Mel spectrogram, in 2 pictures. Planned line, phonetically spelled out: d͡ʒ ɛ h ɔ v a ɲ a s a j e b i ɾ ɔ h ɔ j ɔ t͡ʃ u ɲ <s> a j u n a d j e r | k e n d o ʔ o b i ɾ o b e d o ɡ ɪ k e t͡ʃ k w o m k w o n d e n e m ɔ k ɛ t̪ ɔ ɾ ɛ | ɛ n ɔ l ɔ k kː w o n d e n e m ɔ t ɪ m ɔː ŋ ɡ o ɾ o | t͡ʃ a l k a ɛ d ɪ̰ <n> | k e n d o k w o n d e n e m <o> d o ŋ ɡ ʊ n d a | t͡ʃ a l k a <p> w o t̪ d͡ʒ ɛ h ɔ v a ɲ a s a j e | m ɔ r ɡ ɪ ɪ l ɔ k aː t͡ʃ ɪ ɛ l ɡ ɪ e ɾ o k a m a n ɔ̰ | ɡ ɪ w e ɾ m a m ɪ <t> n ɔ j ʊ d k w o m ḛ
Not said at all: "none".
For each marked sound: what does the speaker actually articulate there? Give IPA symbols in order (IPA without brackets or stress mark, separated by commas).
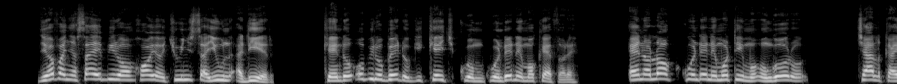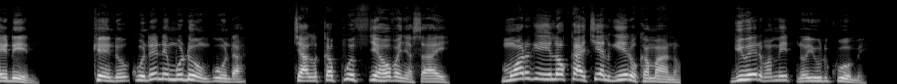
s, n, o, p, t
